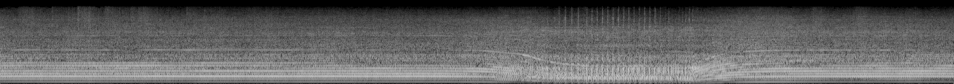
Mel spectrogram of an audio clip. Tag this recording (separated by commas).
Power tool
